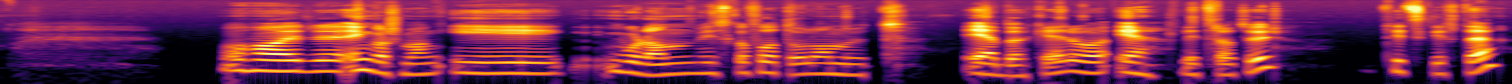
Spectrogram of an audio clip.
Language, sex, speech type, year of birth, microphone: Norwegian, female, spontaneous, 1972, Sennheiser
